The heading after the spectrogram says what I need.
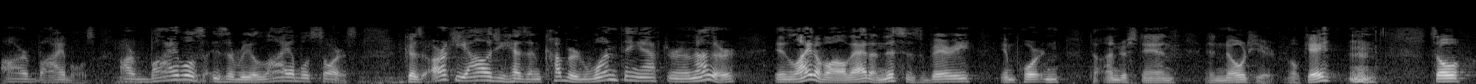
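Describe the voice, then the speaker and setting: A man's voice: medium pitch, lively intonation, measured pace, muffled recording, a little hiss or hum. A man teaching an evening Bible study, reading passages aloud and often checking in with "okay?". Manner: reads Scripture aloud, often asks "okay?". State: clears throat now and then.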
